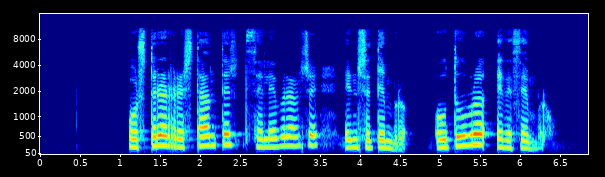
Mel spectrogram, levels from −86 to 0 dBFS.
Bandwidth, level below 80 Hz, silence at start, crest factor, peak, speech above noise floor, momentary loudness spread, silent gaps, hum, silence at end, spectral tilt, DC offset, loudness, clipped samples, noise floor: 11 kHz; -84 dBFS; 1.1 s; 18 dB; -12 dBFS; 52 dB; 13 LU; none; none; 0.45 s; -5 dB/octave; under 0.1%; -30 LUFS; under 0.1%; -82 dBFS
